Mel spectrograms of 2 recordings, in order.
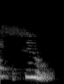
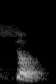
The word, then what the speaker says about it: sew: We never say sue. SW is so. Okay. Saga. So it is so. Okay. Uh the pronunciation here is so.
